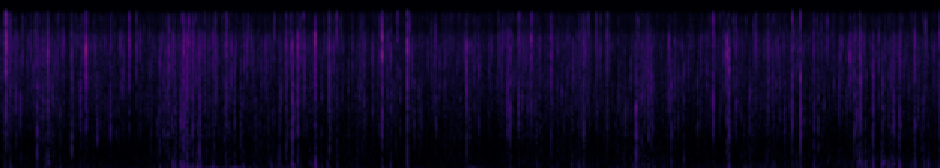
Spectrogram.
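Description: A clear plastic bubble wrap roll with air-filled bubbles is held in both hands, gently squeezed and rubbed with the fingertips. It gives quiet, steady crinkling with many sharp, short clicks and crackles spread across the clip, bright on top with a low rumble underneath.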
